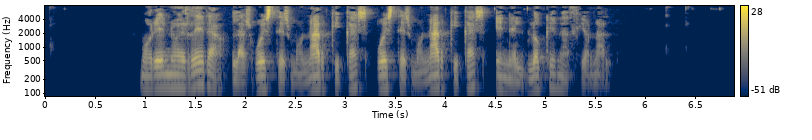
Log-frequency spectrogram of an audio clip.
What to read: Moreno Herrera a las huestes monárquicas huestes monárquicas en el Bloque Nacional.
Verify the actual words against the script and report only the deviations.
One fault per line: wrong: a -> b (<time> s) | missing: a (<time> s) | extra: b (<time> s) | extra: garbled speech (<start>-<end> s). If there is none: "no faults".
no faults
